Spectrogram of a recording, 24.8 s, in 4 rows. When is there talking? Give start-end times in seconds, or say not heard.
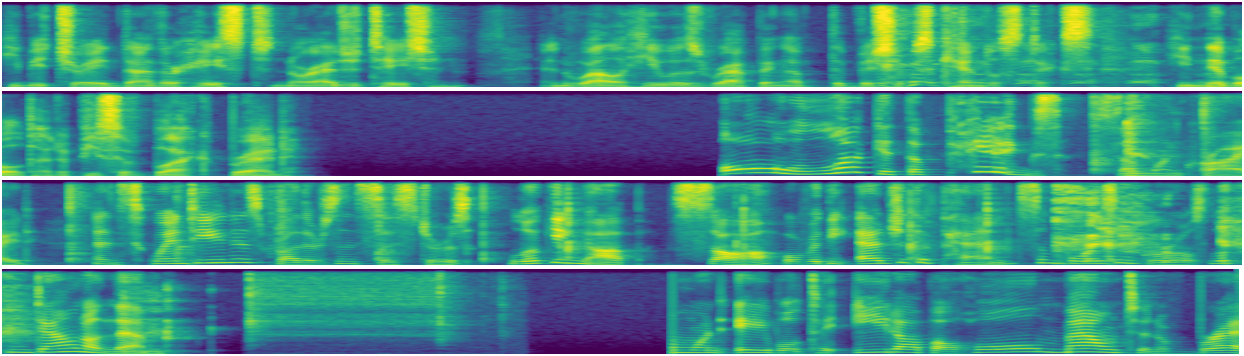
0.0-7.8, 9.8-19.4, 21.9-24.7.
